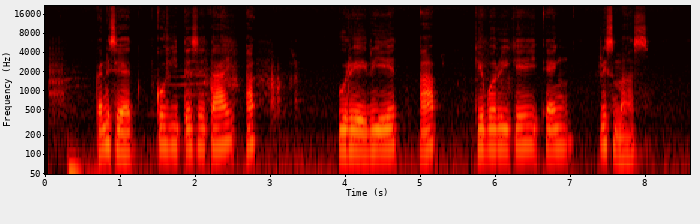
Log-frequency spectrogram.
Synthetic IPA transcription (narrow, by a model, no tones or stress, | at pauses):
kanisɛt̪̚kokit̪eset̪ajak̚ | uɾeɾiet̪̚ | ap̚ | kepɔɾikejeŋ | risma̰s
